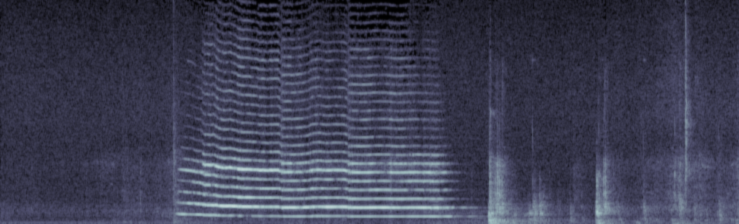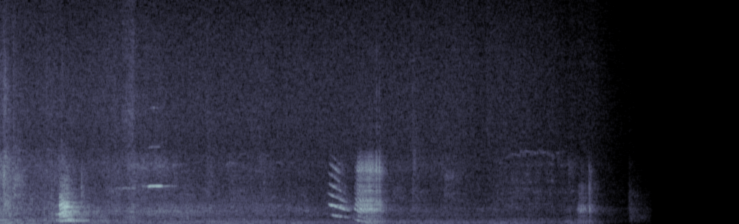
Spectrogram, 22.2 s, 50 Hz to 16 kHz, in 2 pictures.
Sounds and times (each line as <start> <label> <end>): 2.6 singing door 17.0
